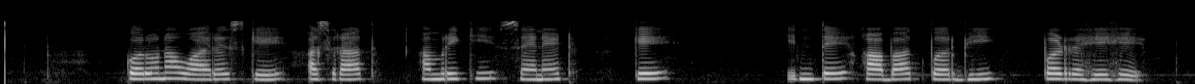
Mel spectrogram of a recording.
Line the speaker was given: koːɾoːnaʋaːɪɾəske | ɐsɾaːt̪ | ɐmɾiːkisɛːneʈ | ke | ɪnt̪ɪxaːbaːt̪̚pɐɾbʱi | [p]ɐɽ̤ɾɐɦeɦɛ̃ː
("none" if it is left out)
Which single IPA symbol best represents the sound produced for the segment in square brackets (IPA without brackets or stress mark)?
p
